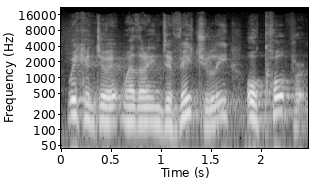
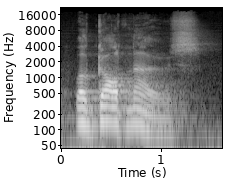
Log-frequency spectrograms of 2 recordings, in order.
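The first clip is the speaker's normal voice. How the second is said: offhand, dismissive, almost cynical tone; 5 semitones lower than usual. Showing how people often say a phrase, mock-cynical. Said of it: "it's the way we say it. It's almost cynical".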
